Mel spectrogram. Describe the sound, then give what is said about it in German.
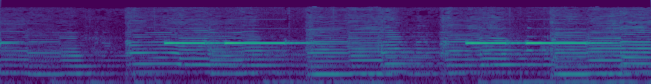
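An infusion pump alarm beeps in a steady repeating pattern of bright electronic tones, loud, sounding on its own with no talking. The alarm is set off by pinching the infusion tube. “Nichts Dramatisches, nur kurz in den Infusionsschlauch kneifen, damit der Alarm an der Pumpe losgeht.”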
